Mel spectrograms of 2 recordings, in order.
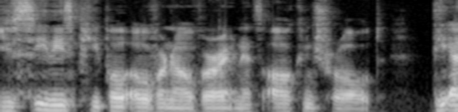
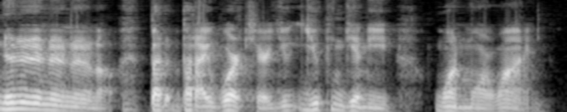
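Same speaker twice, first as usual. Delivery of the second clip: mocking, put-on condescending voice. Retelling a guest's insistence at a closed bar: imitating a condescending tone. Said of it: "in a condescending way".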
